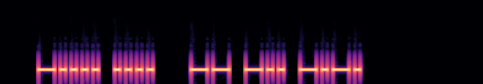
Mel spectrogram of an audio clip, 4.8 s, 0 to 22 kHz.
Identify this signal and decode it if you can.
Morse code, heard as a keyed tone, about 22 wpm, 700 Hz. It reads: 6H MDC
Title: Winter Field Day Exchanges Encore 22wpm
